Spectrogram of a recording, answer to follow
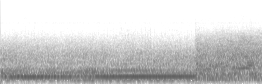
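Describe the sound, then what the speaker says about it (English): A smoking Volkswagen Beetle race car in a BRSCC Beetle Cup race passes with a steady, loud engine drone that shifts abruptly toward the end. No one speaks. "And the last car through there,"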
